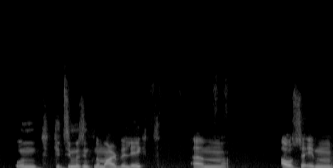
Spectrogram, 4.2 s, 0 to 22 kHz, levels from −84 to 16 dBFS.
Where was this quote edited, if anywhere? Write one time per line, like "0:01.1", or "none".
none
